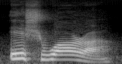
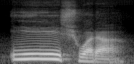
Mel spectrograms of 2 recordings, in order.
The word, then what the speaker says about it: Īśwara: of the word and here's a mispronunciation eshwara Ishwara that's not the pronunciation you want to hold to so listen again for the proper pronunciation Yatta good try it again each whare there you go okay so what does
